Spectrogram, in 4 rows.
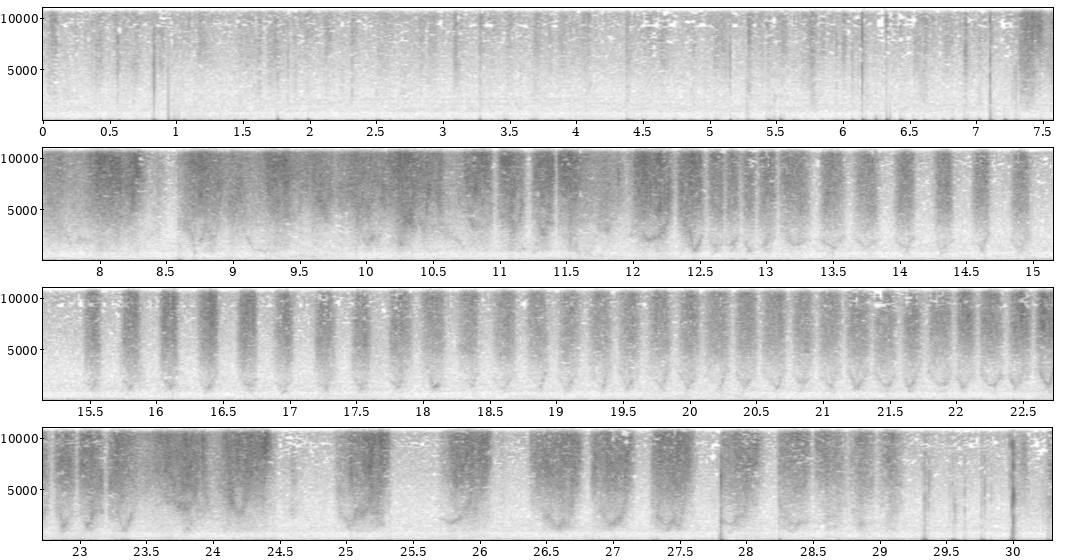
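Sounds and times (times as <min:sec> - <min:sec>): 
hands rubbing and brushing against a surface: 0:00.0 - 0:30.2.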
